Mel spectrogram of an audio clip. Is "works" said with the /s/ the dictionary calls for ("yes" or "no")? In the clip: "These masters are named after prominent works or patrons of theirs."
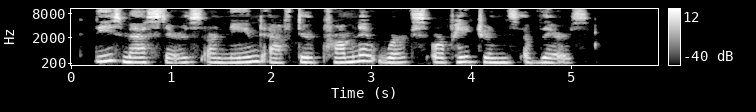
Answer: yes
